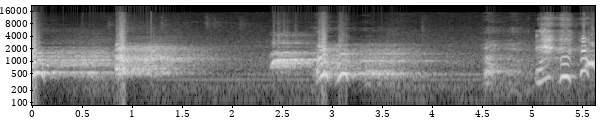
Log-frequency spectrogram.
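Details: Dogs barking in scattered loud, harsh barks a second or more apart, ending in a rapid run of higher, yelping barks, with a faint steady background hum.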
